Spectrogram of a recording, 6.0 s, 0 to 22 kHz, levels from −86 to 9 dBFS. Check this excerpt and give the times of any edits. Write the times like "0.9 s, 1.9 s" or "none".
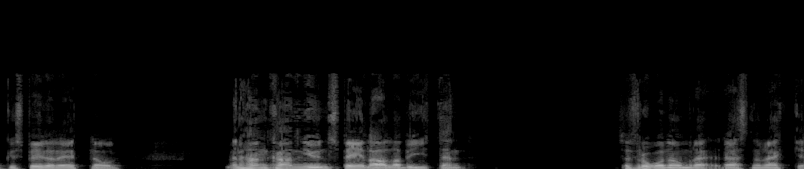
none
